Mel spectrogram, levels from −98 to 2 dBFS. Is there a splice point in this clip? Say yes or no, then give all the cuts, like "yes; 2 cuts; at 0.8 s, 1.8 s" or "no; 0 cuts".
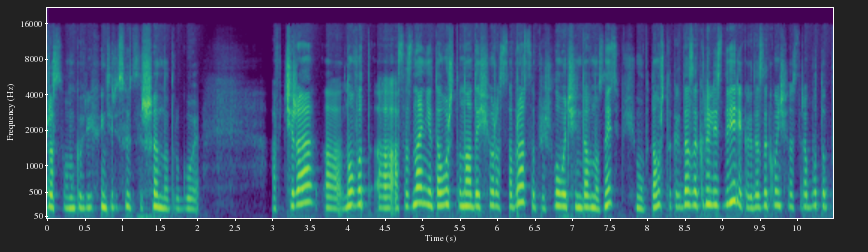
no; 0 cuts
